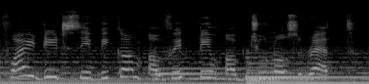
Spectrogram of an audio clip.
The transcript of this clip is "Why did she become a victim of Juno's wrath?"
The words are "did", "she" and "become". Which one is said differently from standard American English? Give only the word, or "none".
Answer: she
